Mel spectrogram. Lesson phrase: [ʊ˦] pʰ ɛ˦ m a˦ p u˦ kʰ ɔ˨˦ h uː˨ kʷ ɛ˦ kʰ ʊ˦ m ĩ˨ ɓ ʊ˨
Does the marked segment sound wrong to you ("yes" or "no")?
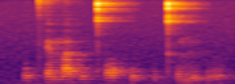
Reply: yes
